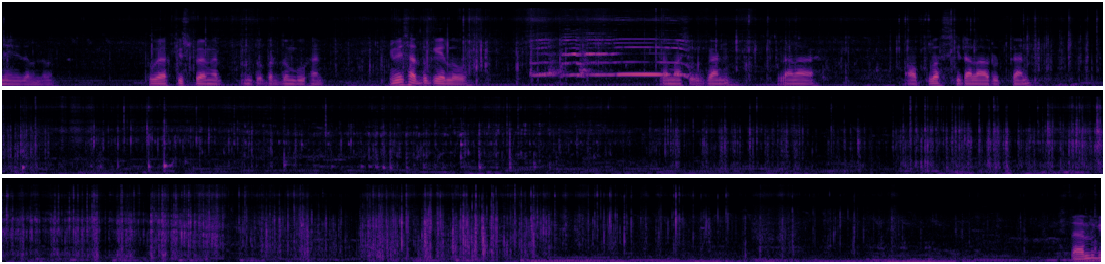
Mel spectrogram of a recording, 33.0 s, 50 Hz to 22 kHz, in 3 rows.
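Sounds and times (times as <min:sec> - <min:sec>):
plastic bag crinkling: 0:01.4 - 0:33.0
granules pouring into water: 0:09.0 - 0:30.7
water splashing and sloshing: 0:10.3 - 0:19.3.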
